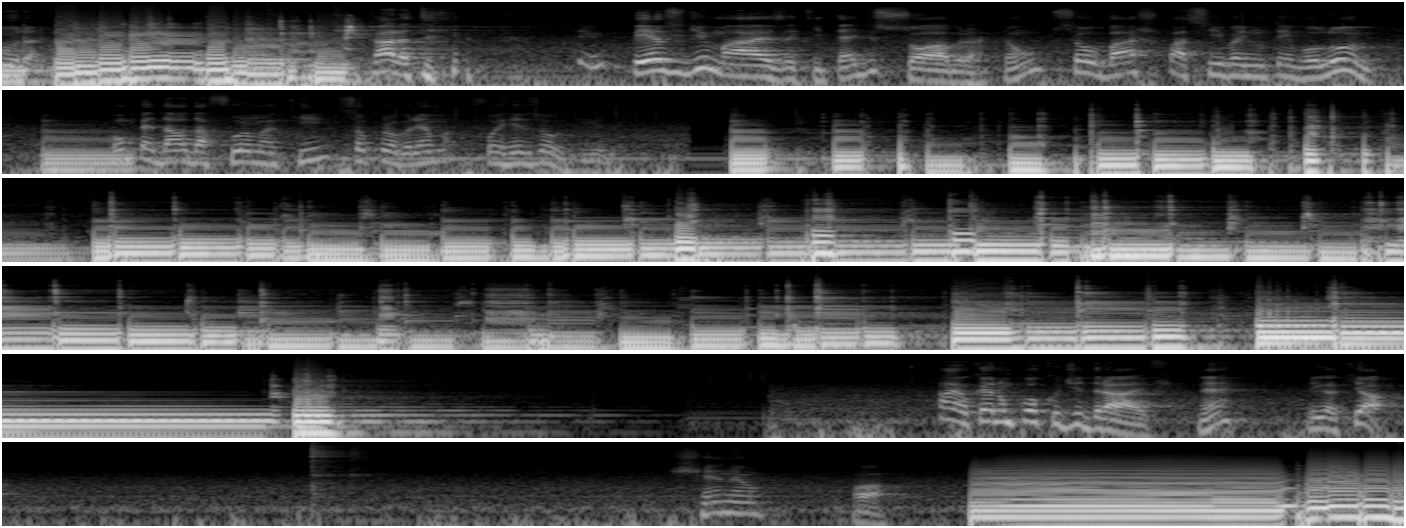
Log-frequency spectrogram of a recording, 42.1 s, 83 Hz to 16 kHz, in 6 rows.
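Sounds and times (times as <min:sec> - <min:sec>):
electric bass plucked notes: 0:00.0 - 0:03.0, 0:07.2 - 0:31.8, 0:39.9 - 0:42.0.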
